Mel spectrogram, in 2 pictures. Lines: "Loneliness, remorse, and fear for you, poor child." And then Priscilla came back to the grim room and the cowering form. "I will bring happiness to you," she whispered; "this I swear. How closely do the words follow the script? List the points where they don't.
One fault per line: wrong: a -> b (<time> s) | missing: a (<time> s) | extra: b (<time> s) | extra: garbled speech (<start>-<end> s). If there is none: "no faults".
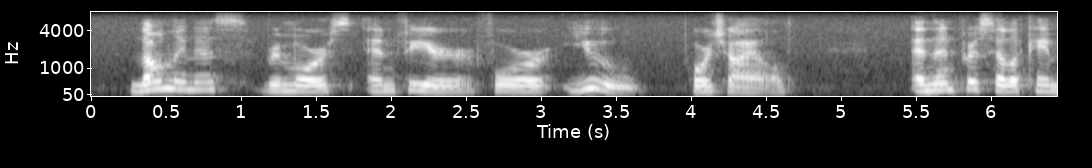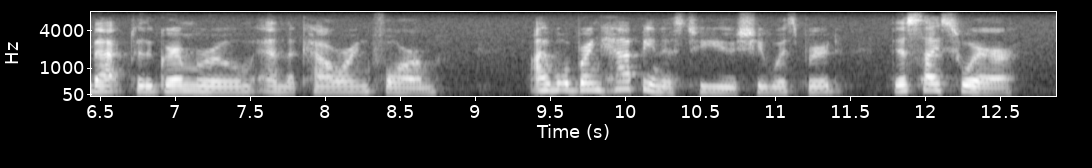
no faults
